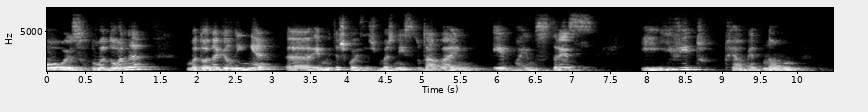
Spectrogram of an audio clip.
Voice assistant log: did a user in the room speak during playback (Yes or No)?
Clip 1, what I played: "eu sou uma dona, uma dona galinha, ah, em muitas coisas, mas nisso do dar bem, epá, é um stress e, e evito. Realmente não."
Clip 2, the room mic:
No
